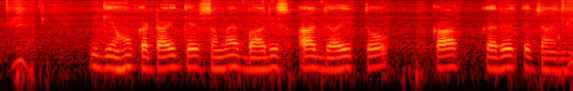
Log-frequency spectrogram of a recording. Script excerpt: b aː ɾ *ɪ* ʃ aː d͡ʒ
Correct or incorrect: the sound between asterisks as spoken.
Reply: correct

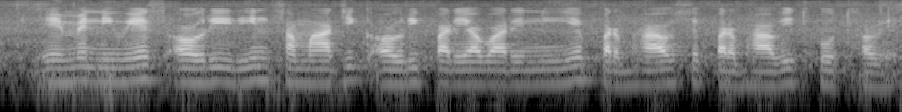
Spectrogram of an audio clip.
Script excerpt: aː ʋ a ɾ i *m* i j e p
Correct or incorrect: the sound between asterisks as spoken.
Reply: incorrect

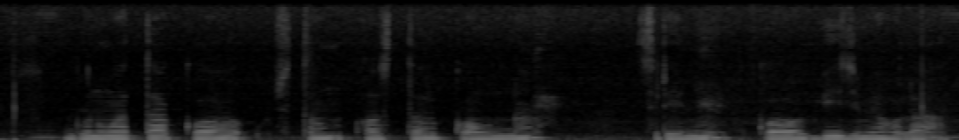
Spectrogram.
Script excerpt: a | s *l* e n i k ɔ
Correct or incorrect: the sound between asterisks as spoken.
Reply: incorrect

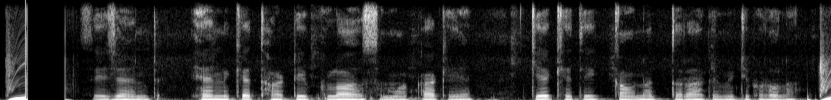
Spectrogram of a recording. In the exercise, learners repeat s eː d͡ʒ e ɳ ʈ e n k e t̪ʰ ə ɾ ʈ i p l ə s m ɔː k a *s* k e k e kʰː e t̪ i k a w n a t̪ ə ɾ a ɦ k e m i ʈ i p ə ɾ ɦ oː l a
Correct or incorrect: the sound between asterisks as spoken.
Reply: incorrect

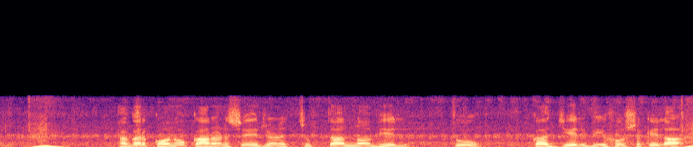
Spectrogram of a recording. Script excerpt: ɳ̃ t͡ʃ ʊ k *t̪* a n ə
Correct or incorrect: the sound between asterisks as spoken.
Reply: correct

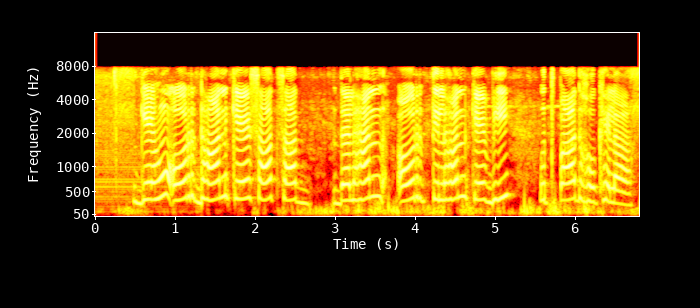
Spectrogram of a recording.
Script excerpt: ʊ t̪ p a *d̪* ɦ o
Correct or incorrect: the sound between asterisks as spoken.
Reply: correct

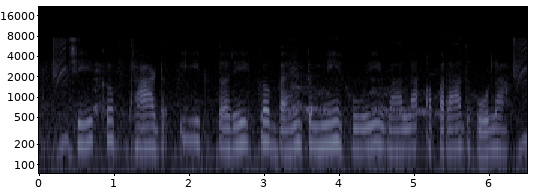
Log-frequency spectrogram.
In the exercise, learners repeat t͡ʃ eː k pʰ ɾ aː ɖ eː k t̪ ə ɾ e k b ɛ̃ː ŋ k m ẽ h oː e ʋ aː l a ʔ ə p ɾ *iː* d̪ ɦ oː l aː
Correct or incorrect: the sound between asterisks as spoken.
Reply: incorrect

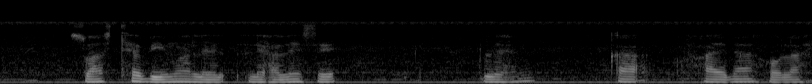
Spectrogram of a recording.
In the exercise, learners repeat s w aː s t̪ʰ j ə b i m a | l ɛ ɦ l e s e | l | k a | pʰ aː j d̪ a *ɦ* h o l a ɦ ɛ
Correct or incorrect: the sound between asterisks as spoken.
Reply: incorrect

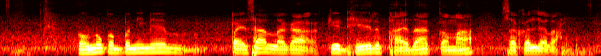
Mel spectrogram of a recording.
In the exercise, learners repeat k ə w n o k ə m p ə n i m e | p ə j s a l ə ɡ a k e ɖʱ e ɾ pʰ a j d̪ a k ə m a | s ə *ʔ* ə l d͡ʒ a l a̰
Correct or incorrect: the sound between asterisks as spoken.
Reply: incorrect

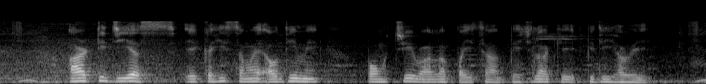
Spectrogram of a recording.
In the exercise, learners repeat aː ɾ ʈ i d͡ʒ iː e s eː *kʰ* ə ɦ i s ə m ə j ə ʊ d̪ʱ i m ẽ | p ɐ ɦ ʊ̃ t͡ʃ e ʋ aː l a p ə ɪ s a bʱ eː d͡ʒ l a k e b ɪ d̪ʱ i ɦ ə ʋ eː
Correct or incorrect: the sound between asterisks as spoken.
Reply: incorrect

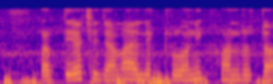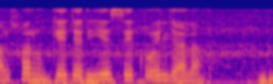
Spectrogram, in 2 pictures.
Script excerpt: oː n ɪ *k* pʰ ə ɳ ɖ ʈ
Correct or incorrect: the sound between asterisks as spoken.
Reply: correct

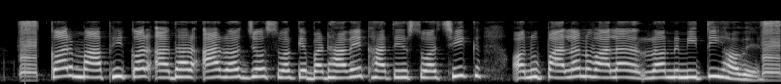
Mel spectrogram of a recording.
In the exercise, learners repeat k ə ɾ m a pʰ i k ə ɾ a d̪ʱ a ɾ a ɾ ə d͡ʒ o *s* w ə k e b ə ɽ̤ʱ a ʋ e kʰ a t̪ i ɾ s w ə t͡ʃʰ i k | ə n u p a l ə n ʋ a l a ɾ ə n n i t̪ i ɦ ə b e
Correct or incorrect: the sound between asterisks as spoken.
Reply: correct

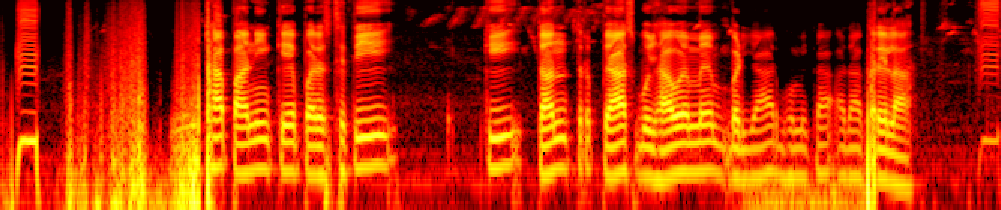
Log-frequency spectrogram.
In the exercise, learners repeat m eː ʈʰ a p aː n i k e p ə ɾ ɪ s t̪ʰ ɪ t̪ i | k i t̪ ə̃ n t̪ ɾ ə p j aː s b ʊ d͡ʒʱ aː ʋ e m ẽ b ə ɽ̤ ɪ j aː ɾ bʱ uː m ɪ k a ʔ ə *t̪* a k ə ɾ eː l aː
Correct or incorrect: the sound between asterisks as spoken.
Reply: incorrect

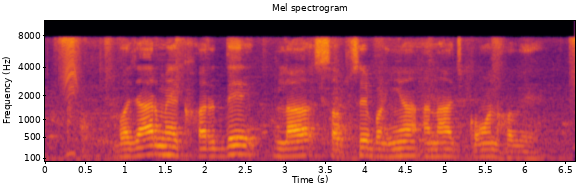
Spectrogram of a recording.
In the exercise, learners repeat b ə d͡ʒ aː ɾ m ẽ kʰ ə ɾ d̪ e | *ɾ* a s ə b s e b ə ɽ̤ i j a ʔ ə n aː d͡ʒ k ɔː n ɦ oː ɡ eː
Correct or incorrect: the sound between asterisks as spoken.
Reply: incorrect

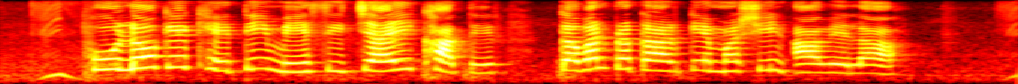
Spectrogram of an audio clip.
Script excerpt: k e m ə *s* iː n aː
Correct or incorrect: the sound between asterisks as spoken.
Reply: incorrect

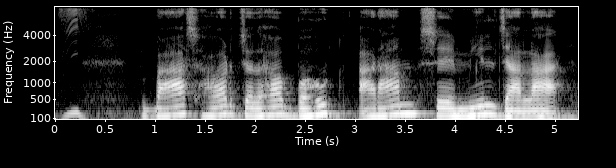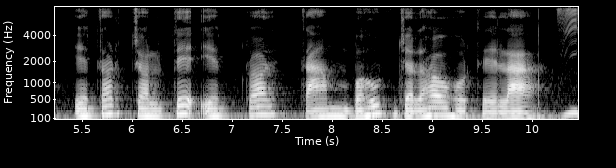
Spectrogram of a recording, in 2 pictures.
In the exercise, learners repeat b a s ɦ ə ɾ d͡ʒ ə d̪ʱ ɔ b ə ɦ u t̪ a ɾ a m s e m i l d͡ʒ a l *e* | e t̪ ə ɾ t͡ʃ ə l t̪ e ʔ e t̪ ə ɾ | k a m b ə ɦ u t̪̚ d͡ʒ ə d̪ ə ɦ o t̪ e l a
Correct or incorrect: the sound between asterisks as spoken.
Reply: incorrect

